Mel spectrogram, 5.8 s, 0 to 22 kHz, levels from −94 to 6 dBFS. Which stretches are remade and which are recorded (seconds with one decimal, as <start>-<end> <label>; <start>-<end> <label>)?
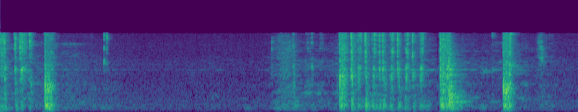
0.0-5.8 recorded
